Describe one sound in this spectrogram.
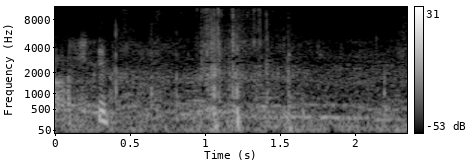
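Plastic packaging crinkles as it is handled.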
